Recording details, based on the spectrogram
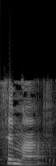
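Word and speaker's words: Zimmer: a at the end you can just say simma so it's would be just like an a at the end simma this is how we would pronounce it okay fa fa so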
